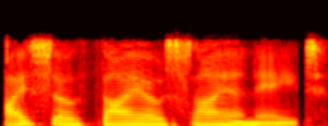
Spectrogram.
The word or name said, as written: isothiocyanate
